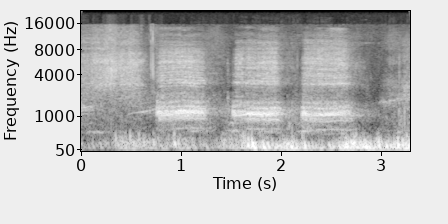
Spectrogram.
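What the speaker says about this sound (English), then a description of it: "Yeah, that's right, bird." A bird gives three harsh, drawn-out caws in a steady rhythm, fairly close, over a low rumbling background.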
